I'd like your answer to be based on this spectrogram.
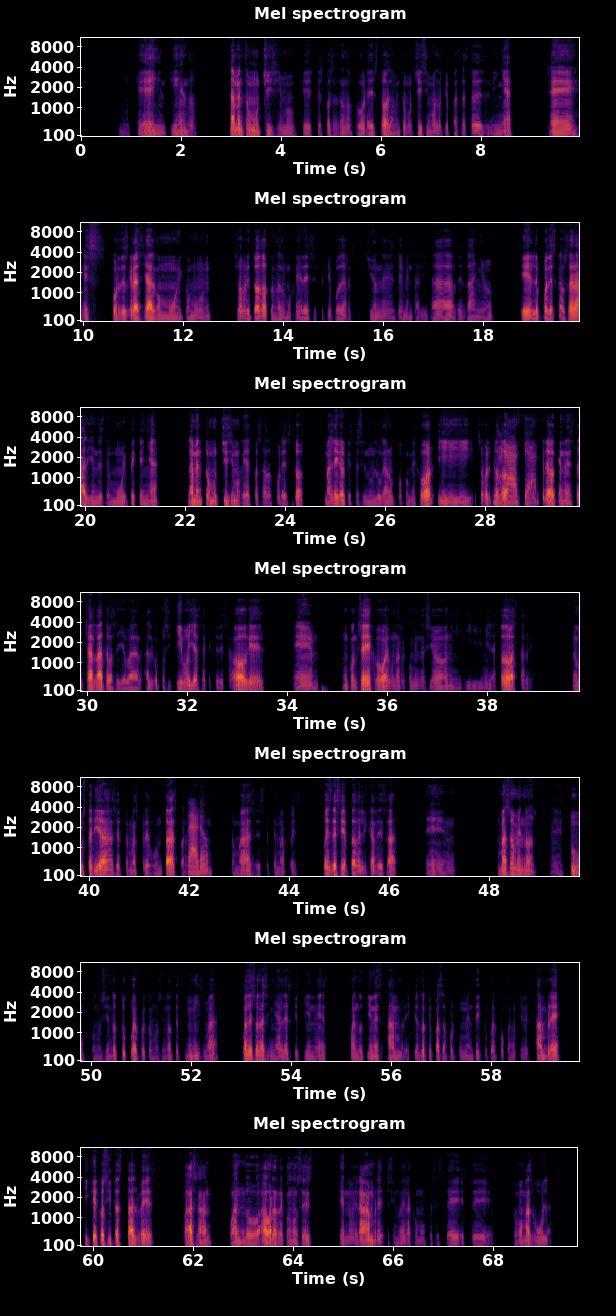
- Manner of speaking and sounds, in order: none
- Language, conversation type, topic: Spanish, advice, ¿Cómo puedo reconocer y responder a las señales de hambre y saciedad?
